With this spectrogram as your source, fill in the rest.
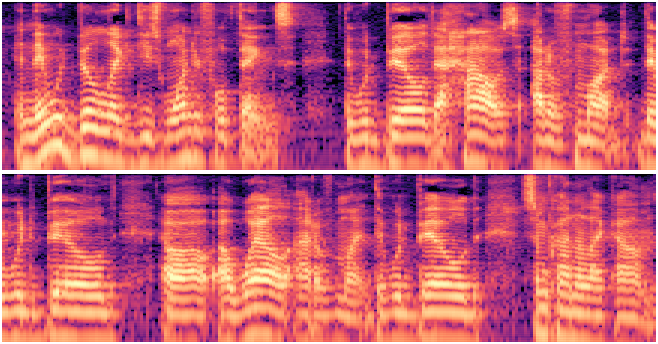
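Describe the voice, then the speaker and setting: The speaker has a non-native accent and keeps a moderate pace. The intonation stays fairly even. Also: man, medium pitch for a man. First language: not English. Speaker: podcast co-host. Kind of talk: casual chat.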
